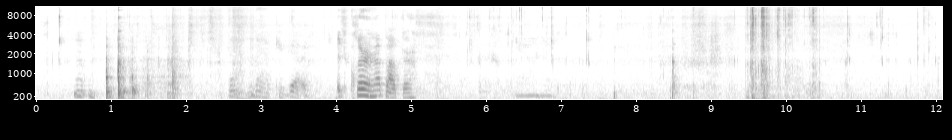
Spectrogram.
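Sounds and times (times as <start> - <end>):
chewing and crunching food: 0.0 - 0.9, 5.3 - 12.0.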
